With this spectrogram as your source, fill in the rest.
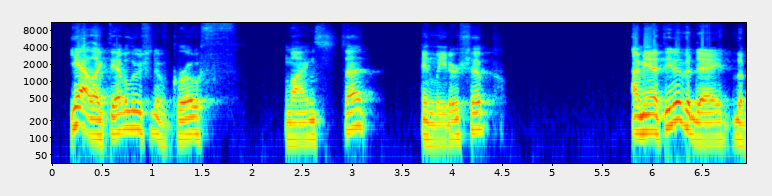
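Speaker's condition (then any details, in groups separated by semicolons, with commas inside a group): No condition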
